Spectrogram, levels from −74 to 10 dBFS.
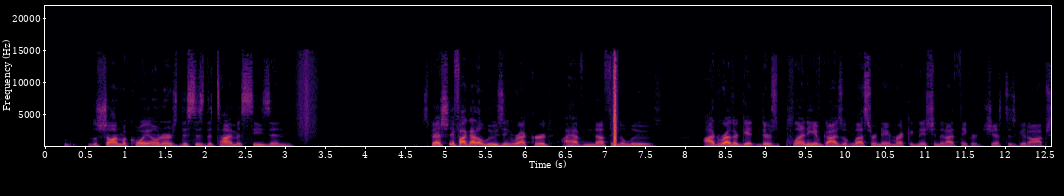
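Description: A short swish of static sweeps across the speech from 3.07 to 3.44 s, and a briefer burst follows from 7.03 to 7.20 s. Both are wireless microphone noise hits. The analogue FM radio link faded as reflected copies of the signal partly cancelled the direct path. With less carrier reaching it, the receiver's own noise rose and washed over the voice for those fractions of a second, until the signal recovered.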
